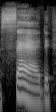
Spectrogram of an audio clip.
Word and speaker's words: said: said 근데 말했다 과거는 얘가 ai라고 스펠링 써 있어서 길게 말하는 거 아니야라고 생각하실 수 있지만 사실 턱을 거의 안 벌리고 said 이렇게 말해요. 짧게 소리 내 주셔야 돼요.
